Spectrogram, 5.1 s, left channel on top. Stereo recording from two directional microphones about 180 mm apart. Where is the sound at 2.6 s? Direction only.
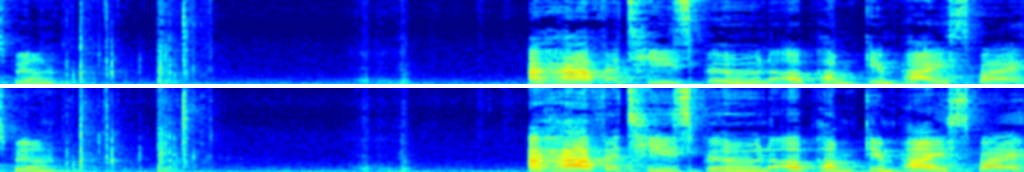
35° right (ahead or behind).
